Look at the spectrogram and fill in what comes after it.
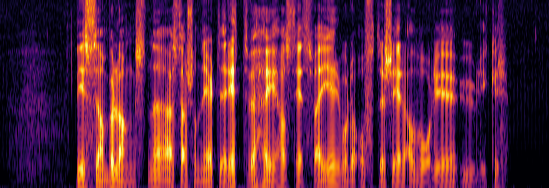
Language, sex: Norwegian, male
